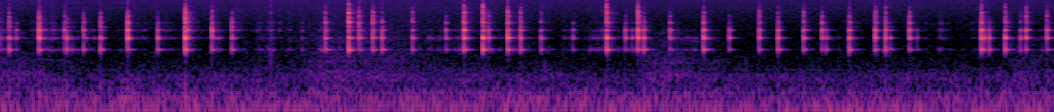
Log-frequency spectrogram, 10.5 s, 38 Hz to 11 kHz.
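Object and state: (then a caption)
Terracotta plant saucer. A round, shallow, hollow, empty unglazed terracotta plant saucer about 20 cm across is held upright in both hands and tapped on its flat face with long acrylic nails. The result is a long, irregular series of quick, light taps, each a bright click with a brief chime-like ring at evenly stacked tones around 800 Hz, 1.6 kHz and 2.4 kHz that dies away almost at once over a faint low background hum.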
